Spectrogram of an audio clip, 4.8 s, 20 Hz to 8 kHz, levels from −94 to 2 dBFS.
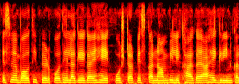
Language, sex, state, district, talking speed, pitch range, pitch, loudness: Hindi, female, Chhattisgarh, Rajnandgaon, 235 wpm, 190-200 Hz, 195 Hz, -17 LUFS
